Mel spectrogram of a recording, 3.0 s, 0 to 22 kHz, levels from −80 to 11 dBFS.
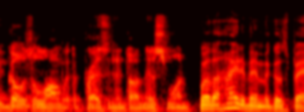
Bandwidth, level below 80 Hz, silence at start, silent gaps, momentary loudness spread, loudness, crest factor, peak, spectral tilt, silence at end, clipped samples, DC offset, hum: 13.5 kHz; -60 dBFS; 0 s; none; 6 LU; -28 LUFS; 20 dB; -8 dBFS; -5 dB/octave; 0 s; under 0.1%; under 0.1%; none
